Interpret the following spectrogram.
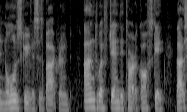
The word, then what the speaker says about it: Genndy Tartakovsky: And with Genndy Tartakovsky, that's how you pronounce it, pause, by the way, Genndy Tartakovsky,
